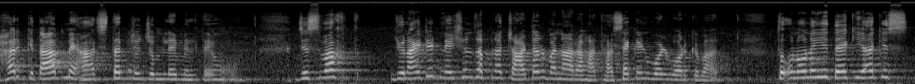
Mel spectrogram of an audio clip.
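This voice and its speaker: A woman's voice: high voice, sharp tone. A woman giving a religious lecture at a women's gathering, earnest and asking the listeners rhetorical questions. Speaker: zakira reciting at a women's majlis. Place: gathering hall. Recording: long hall reverb, faint noise.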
